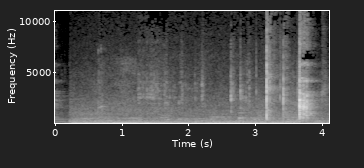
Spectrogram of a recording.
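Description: A salt canister and its metal lid being handled on a countertop, with two sharp clinks about half a second apart near the end.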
